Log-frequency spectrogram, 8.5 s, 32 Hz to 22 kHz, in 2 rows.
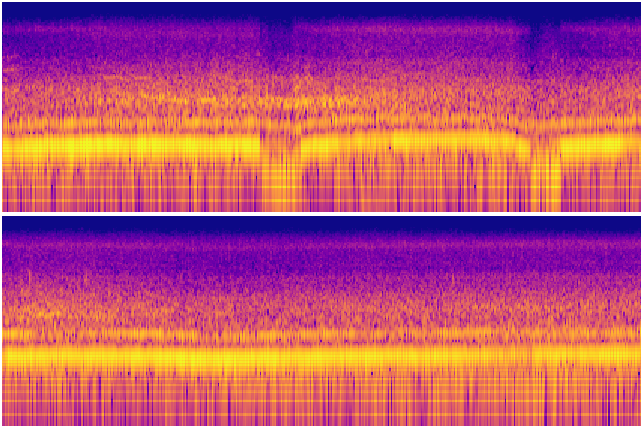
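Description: A modified car in Forza Horizon 5 spinning its tires in first gear, a continuous loud engine drone with squealing wheelspin and two brief pitch dips as it revs.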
